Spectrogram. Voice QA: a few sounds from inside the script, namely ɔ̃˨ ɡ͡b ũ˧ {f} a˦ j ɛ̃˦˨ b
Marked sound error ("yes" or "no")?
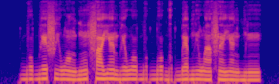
no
